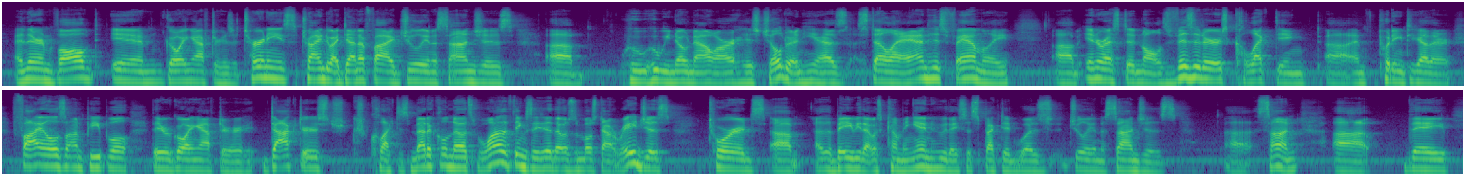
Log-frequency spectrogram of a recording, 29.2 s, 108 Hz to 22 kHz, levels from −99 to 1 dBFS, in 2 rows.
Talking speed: 170 wpm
